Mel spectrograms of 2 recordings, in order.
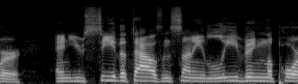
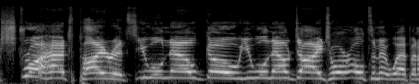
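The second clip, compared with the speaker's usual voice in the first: mock villain threat; 10 semitones higher, 4 dB louder than usual. Marines threatening the Straw Hats, hammed-up villain shout. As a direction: announce doom like a cartoon baddie.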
